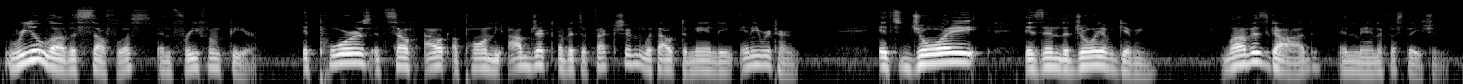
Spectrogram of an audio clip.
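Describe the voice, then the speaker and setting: A man reading a self-help book aloud in scripted narration, with emphatic, deliberate phrasing. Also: mid-range voice, warm tone. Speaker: audiobook reader.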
